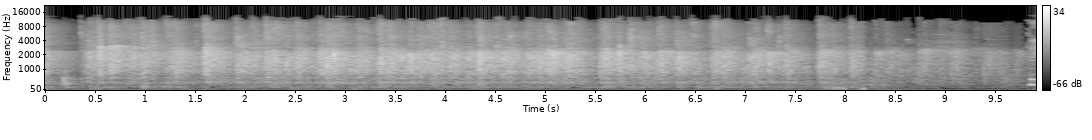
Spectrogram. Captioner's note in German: Beifall Freie Demokraten und SPD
